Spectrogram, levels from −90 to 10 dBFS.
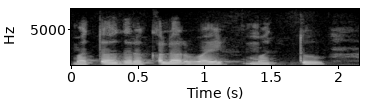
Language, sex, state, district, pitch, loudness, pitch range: Kannada, female, Karnataka, Koppal, 175 Hz, -17 LUFS, 170-175 Hz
